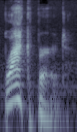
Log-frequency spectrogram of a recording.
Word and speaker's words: blackbird: Compound nouns. We put stress on the first part. Think about, we have a compound word. Compound, of course, being words with two parts. Blackbird. What kind of bird is it? It's a blackbird.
